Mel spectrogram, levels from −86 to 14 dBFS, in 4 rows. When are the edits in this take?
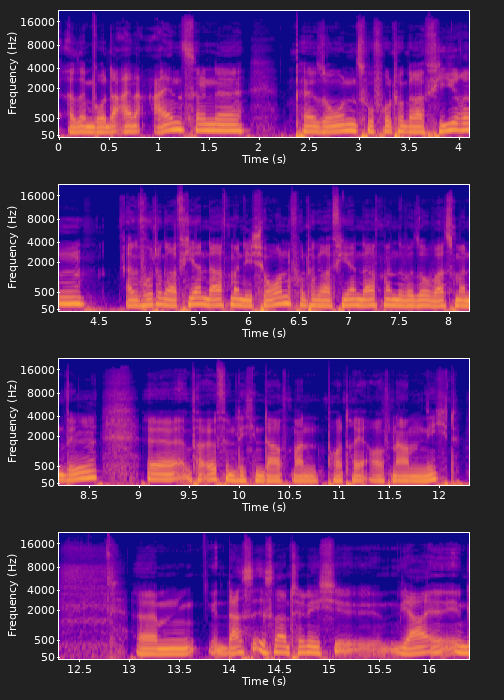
none

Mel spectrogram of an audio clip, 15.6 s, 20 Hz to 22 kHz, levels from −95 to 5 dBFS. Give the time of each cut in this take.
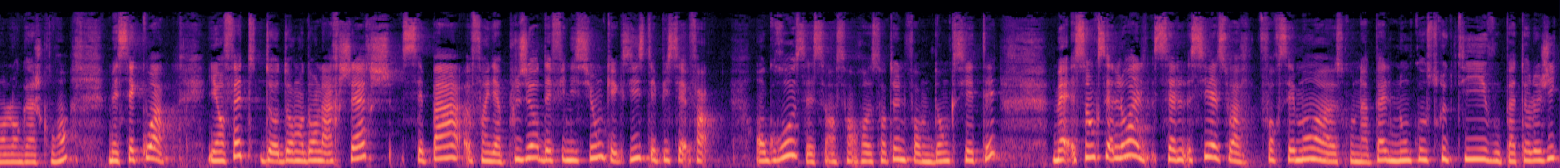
8.0 s

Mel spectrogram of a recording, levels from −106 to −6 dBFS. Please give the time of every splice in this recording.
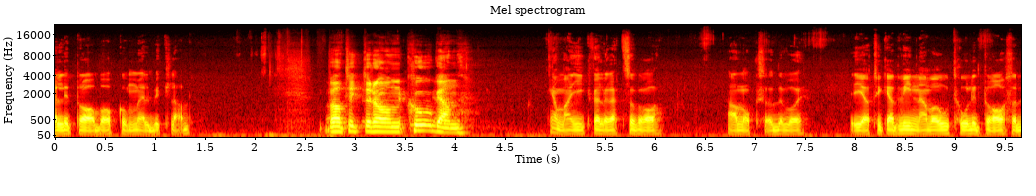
3.4 s

